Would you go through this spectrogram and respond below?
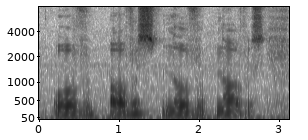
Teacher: o plural é marcado pelo s e pela mudança na vogal que é conhecida como metafonia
